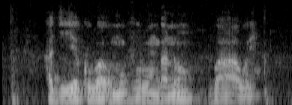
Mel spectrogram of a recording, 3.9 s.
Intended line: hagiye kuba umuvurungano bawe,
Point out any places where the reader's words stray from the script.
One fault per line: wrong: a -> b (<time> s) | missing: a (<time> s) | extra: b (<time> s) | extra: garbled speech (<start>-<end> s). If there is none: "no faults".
no faults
